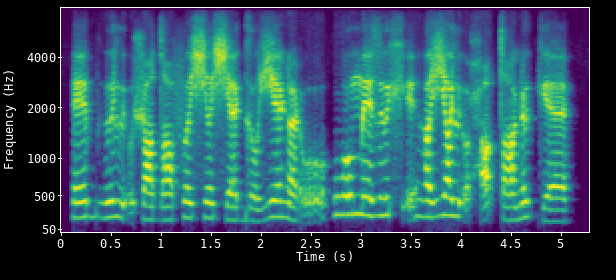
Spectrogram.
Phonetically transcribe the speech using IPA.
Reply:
e˩˧ bʱ ɨ˩˧ lʲ o̰˩ ʃ u˩ dˤ o˩ f ɘ˧ ɕ ɘ˧ ɕ ɛ˩˧ ɡʲ o˩ ʑ e˥ ɳ ɐ˩˧ ɽ o̰˧˥ | w o˧˥ m e˧ z ɨ˧˥ xʲ ḛ˧˥ ɦ ɐ˧˥ ʑ ɐ˥ lʲ o̰˧˥ ħ ḭ˧˥ tˤ ɛ˩˧ ɳ ɨ˥ kʲ ɛ˩

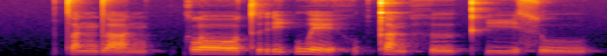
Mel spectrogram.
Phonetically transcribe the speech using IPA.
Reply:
t a˦˥ ŋ d aː˨˩ ŋ | k l ɔː˧ t r i˦˥ ʔ w eː˨˩ h u˦˥ k̚ t a˨˩ ŋ h ɯː˧ kʰ iː˧ s uː˨˩

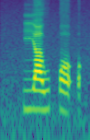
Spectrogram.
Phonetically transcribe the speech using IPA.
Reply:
j a˦˥ w p ɔ˨˩ ʔ

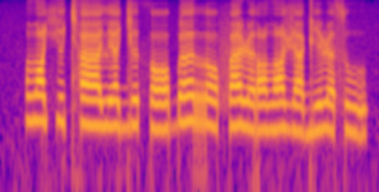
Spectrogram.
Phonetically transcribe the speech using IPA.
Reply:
ðˤ i ç ɘ cʰ a lʲ a ɟ ɘ θ ɔ ɓ ɐ r ɔ f a ɭ ɐ ɾ ɔ ðˤ ɘ ʒ a ɡ i ɭ ɐ s u

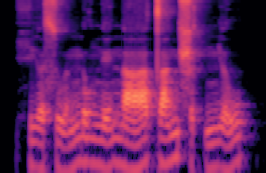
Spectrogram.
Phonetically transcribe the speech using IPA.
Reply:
h i˨˩ ə̯ s u˨˩˨ ə̯ ŋ ə˧ w n e˨˩˦ n aː˨˩˦ t̪ a˧˥ n ʂ ə˨˩ k̚ ɲ ə˨˩˦ w

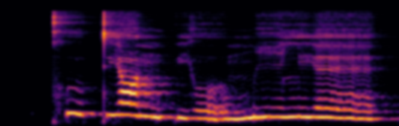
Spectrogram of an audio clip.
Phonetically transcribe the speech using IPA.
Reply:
kʰ u˥˨ t̪ j ɑ˥˨ ŋ p j o̰˨˩ ʊ̯ m i˦ l j ɛ˥˨

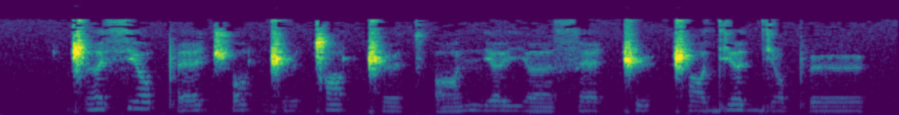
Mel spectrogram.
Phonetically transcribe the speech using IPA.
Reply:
ɡ͡ǁ ɜ˦ sʲ ɔ˦ pʼ ɛ˨˦ t͡ʃʼ ɔ˧ ɡ͡ǁ ø˧ ǀ ɒ˧ ǁ ø˨ t͡sʼ ɒ˨˦ nʲ ɜ˧ j ɜ˨ s ɛ˨˦ ǁ y˧ ǁ ɒ˧ dʲ ɜ˦ dʲ ɔ˧ pʼ ø˧

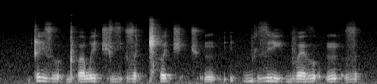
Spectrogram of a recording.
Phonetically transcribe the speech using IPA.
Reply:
ʈ i z ð o̰ ɖ o̰ ɐ̯ w ɪ t͡ʃ ə̰ zʲ o̰ z ə ǁʰ ə t͡ʃ ɛ̰ t͡ʃ ṵ n̪ ḭ | b ḭ z i j i ɡ β ɛ ð o̰ n̪ ə̰ z

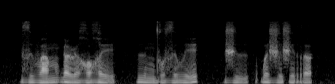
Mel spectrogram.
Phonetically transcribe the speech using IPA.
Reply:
z ɨ β a m ɠ a ɭ ɘ ʁ o ʁ e | ɨ n d o z ɘ β e | ʒ ɨ | ɓ ɐ ʒ ɘ ʃ e r ɐ

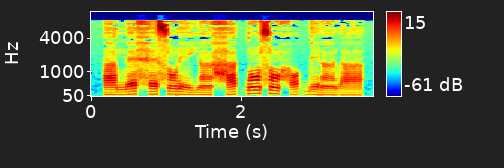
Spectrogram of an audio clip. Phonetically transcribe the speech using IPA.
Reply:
a˨ n ɛ˨˦ h ɛ˧ s ɔ̃˧ ɾ e˨ j ã˨ h a˨˦ ɡ͡b ɔ̃˦ s ɔ̃˦˨ h ɔ˨˦ ɡ͡b e˦˨ ɾ ã˧ l a˧

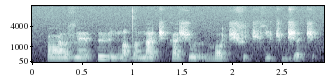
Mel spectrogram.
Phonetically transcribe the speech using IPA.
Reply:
ʕ ɔ ɮ ɛ̃ θ ʉ ɲ ə dˤ ə n a t͡ʃ k a ʃ u r ɦ ɔ t͡ʃ ɕ ʊ t͡ʃ ç i t͡ʃ d͡ʒ ə t͡ʃ

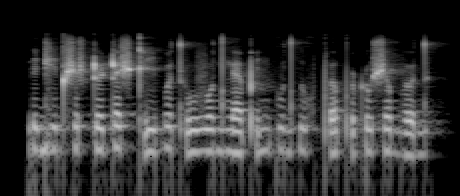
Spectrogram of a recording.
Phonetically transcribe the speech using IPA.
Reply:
ɾ i ɡ j i d ʃ ə ʃ ʈ ɨ ʈ ɛ ʃ kʼ i ɓ ɵ tʼ u v o d ŋ ɛ pʼ i ŋ k u d k͡p i xʷ pʼ ə pʼ u ʈ ɽ u ʃ ə b ɵ d

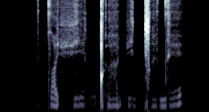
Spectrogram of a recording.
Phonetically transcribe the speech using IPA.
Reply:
tˤ ɛ fʲ e̤ ǃʼ a̤ pʲ o̤ ǀ ɛ̤ d e̤

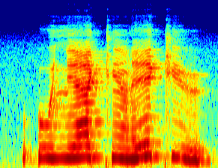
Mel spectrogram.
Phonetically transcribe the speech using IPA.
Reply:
ʔ u lʲ æ kʲ œ̃ ɾ e kʲ ʉ

